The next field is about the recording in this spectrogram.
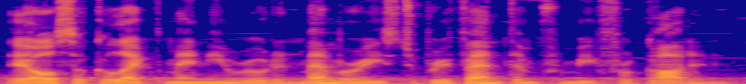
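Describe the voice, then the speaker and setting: Expressive male game streamer from Greece. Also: lowish voice, brisk, slight background noise. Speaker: gaming streamer. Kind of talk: game playthrough commentary, reading game text aloud. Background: game music.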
